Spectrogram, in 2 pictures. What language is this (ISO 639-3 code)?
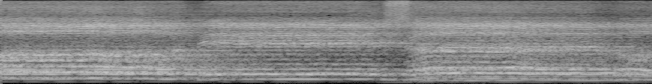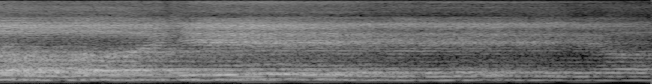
ell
